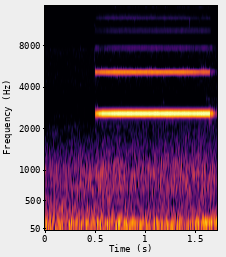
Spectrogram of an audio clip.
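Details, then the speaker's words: Mud mower (John Deere) kill circuit tested with meter, ignition switch off: one steady high beep about a second long, continuity from ground to the motor kill line; kill circuit grounded and working. "on ground we should have now we're in the we're in the off position we should have continuity to the motor line the motor line is uh y'all hear it the motor line is what kills your cool"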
